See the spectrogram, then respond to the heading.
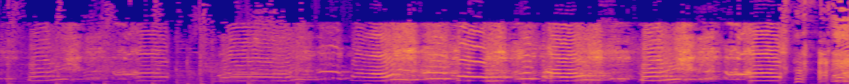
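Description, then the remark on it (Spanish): A loud, shrill prank scream sound effect, with several wailing, warbling shrieks in quick succession that rise and fall in pitch, piercing, with no talking. “le hicimos la broma del, del, del gritito.”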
